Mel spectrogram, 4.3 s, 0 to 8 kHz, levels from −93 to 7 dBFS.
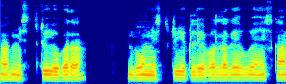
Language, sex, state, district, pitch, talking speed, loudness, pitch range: Hindi, male, Uttar Pradesh, Deoria, 110 Hz, 165 wpm, -22 LUFS, 110-115 Hz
